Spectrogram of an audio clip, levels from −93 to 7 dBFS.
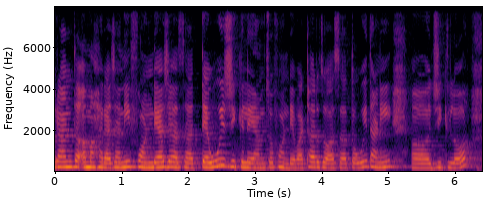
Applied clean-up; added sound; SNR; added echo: none; none; none; none.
